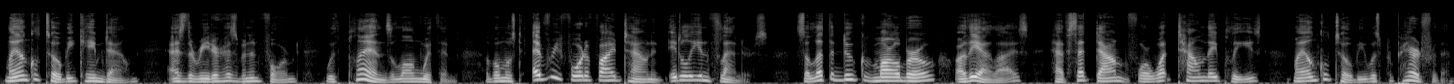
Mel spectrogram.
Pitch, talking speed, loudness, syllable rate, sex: 150 Hz, 200 wpm, -20 LUFS, 5.8 syllables/s, male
